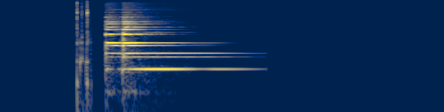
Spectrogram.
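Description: Subscribe-button animation sound effect: a quick double click, then a bell ding with a clear pitched ring that fades out over about a second and a half.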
